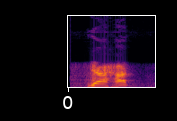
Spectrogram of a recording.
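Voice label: "jahat", Indonesian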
